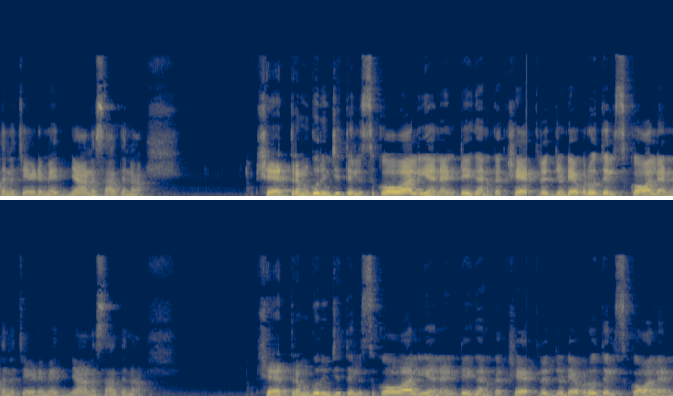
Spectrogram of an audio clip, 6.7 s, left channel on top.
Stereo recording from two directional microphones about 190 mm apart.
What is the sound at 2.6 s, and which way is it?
Speech, 40° left (ahead or behind).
